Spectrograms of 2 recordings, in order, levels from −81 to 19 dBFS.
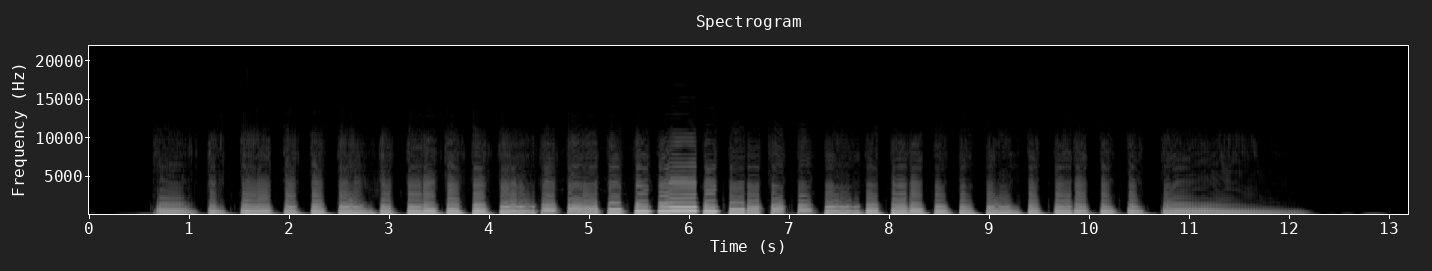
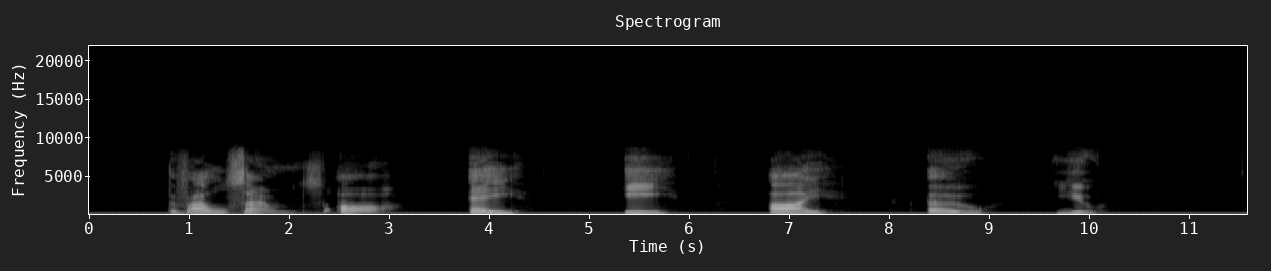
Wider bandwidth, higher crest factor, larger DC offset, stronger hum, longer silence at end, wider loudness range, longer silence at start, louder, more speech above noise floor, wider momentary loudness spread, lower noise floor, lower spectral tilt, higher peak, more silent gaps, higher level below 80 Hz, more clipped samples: first, 11 kHz vs 9 kHz; second, 16 dB vs 22 dB; neither; second, none vs 50 Hz at -50 dBFS; second, 1.05 s vs 1.5 s; about the same, 8 LU vs 7 LU; second, 0.65 s vs 0.8 s; about the same, -25 LUFS vs -25 LUFS; first, 41 dB vs 26 dB; second, 11 LU vs 22 LU; first, -67 dBFS vs -51 dBFS; first, -7.5 dB/octave vs -5.5 dB/octave; about the same, -8 dBFS vs -6 dBFS; neither; about the same, -50 dBFS vs -50 dBFS; neither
